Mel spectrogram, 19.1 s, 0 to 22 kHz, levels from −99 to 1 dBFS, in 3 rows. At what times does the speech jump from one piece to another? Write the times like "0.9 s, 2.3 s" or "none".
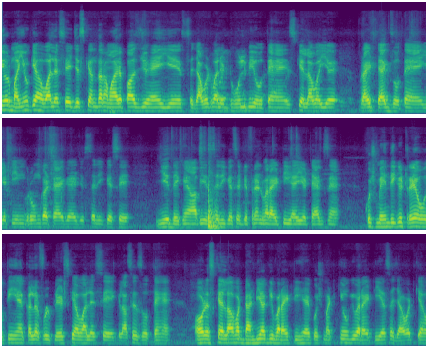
none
